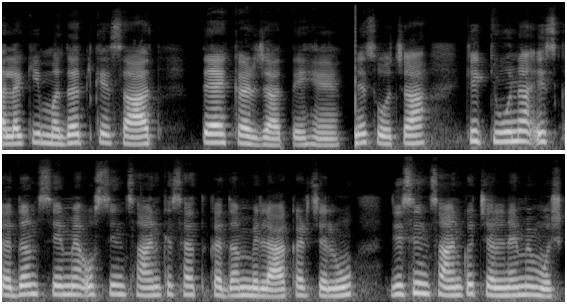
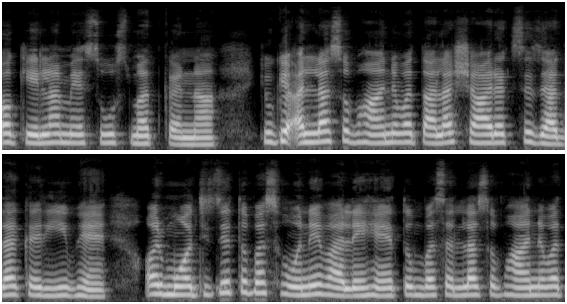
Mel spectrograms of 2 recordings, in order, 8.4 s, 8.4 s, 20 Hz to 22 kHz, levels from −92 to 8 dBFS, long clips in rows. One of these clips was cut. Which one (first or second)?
first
